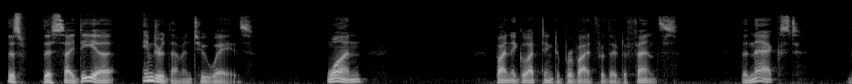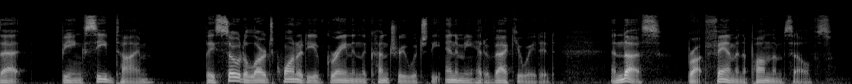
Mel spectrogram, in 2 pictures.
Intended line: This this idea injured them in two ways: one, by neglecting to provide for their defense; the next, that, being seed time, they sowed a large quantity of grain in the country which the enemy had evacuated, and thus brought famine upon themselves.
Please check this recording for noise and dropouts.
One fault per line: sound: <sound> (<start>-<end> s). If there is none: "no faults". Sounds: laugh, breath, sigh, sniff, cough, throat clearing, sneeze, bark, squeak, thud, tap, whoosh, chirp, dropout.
no faults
